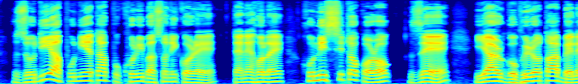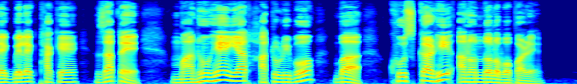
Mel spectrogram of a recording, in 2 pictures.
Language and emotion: Assamese, neutral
